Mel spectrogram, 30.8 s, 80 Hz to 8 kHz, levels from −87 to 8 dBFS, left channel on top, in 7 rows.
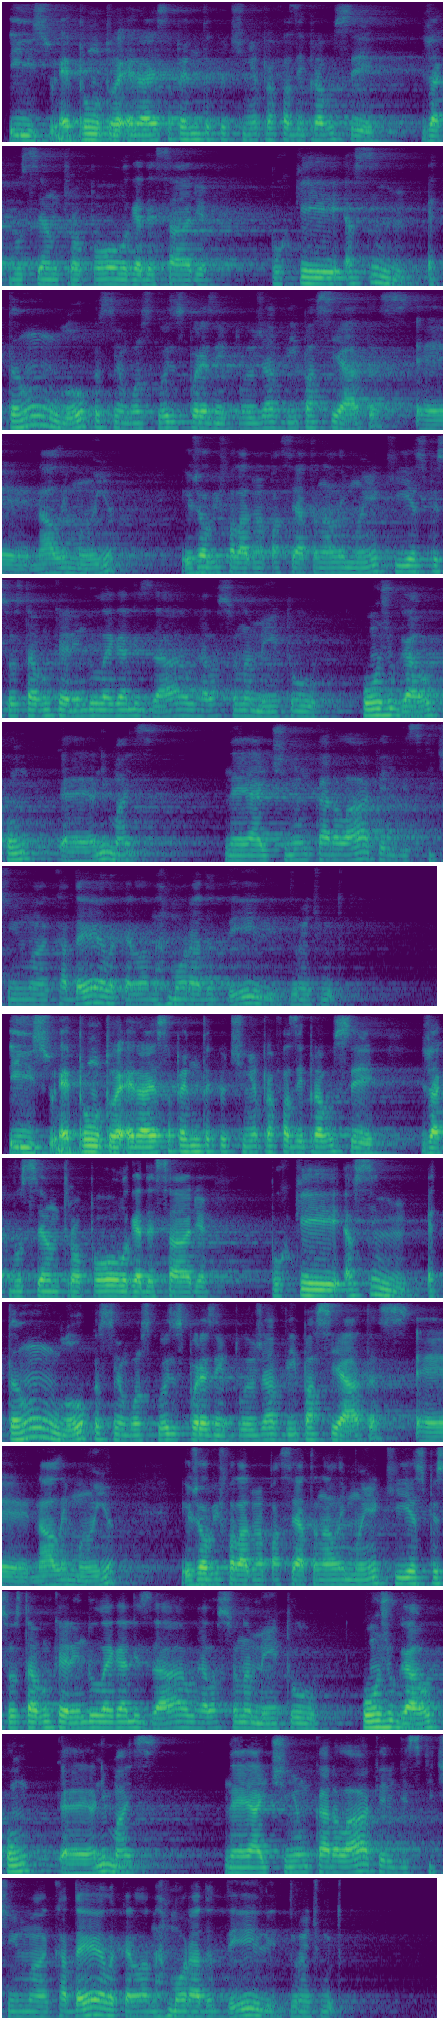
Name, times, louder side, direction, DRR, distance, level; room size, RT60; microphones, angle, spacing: voice 1, 0.1-3.8 4.2-6.5 7.1-14.4 15.0-20.8 21.2-23.4 24.3-29.9, right 5 dB, 40° right, 14 dB, 0.4 m, -24 dB
20.5 x 20.5 x 3.4 m, 2.9 s
head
